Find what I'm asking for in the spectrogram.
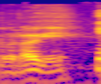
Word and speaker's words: bulgogi: We ate some bulgogi. Is that how you say it? Bulgogi? – Yeah.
